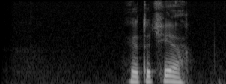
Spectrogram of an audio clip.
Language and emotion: Russian, neutral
